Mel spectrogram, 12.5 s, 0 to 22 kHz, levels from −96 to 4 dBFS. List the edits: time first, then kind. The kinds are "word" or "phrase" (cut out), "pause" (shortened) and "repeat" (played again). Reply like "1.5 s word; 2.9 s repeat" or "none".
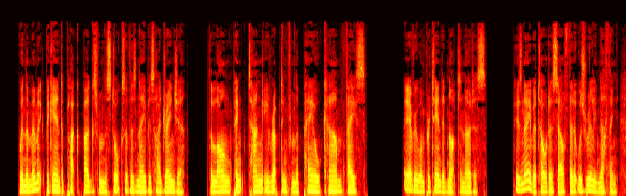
none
